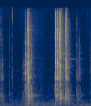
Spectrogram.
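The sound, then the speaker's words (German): A telephone receiver being hung up on an apparatus from a telecommunications collection: a few sharp clattering clicks, a short burst first, then a longer rattling cluster, followed by faint ticks. “Jetzt darf ich noch schnell den Apparat auflegen.”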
